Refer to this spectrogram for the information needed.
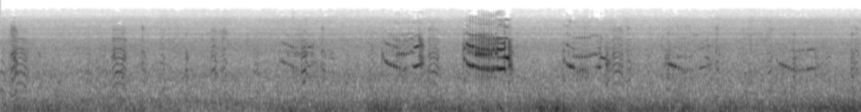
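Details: Black skimmer chicks in their colony, giving short, curved, yapping notes, several overlapping and loudest near the middle, over a steady rumble of wind and surf.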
